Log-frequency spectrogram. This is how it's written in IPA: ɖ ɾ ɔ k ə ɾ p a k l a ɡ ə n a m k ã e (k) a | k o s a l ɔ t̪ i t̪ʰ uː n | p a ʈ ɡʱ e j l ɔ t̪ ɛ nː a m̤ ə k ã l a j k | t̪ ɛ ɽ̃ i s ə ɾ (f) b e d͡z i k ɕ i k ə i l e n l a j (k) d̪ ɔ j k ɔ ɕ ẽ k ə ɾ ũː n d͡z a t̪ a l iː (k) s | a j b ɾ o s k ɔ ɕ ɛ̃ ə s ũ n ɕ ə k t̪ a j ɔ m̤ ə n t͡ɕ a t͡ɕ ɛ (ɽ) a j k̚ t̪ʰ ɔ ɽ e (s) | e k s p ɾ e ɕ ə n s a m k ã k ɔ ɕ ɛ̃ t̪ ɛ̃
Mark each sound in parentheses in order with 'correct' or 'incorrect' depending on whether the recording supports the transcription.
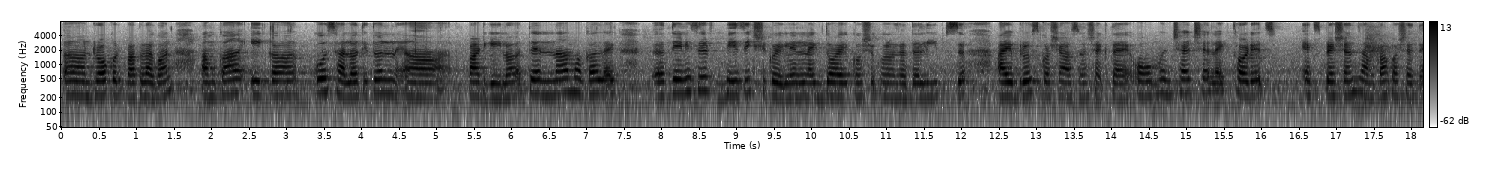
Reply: correct, correct, correct, incorrect, incorrect, incorrect

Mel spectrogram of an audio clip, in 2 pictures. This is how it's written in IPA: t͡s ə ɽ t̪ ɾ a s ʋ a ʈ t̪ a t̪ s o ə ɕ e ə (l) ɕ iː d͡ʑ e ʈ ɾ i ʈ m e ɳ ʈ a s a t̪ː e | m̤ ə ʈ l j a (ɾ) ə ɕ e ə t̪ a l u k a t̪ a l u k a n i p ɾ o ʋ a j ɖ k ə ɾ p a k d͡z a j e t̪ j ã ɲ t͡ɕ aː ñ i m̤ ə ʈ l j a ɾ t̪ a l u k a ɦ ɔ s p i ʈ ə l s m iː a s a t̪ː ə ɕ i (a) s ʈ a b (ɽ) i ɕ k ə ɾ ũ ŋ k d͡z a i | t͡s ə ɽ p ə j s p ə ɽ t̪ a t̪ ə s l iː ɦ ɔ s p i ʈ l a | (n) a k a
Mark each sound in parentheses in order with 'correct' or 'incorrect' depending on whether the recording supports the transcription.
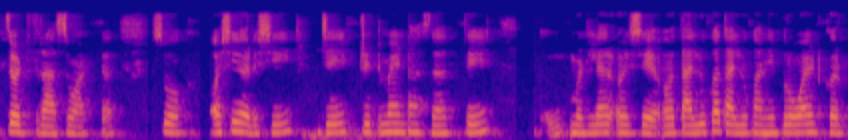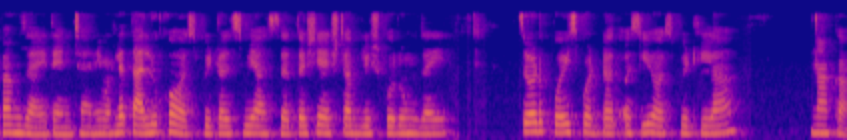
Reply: incorrect, correct, incorrect, incorrect, correct

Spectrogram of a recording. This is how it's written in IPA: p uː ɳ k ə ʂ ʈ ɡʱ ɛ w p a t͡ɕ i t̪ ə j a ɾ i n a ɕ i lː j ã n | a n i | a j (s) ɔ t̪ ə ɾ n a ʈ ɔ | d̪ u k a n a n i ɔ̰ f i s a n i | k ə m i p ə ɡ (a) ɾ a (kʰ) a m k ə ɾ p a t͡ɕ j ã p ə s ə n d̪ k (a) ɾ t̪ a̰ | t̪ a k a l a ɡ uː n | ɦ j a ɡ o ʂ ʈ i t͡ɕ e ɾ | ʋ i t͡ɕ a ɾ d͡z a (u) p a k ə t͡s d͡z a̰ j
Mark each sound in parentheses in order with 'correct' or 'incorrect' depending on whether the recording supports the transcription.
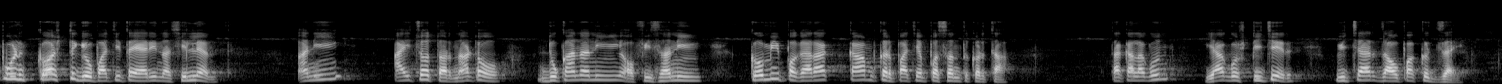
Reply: incorrect, correct, incorrect, incorrect, incorrect

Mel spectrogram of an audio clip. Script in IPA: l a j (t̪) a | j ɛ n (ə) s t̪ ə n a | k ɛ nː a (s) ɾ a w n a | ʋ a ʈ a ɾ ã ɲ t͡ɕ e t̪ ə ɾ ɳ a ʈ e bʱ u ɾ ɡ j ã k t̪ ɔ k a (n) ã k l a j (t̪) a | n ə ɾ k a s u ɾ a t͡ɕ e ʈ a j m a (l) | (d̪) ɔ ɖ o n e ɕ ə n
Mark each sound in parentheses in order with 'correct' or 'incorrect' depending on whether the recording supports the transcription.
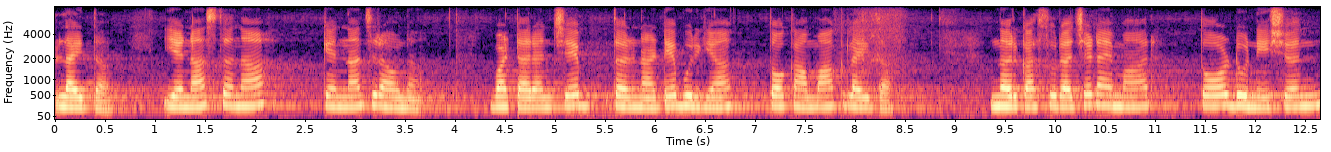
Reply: correct, incorrect, incorrect, incorrect, correct, incorrect, incorrect

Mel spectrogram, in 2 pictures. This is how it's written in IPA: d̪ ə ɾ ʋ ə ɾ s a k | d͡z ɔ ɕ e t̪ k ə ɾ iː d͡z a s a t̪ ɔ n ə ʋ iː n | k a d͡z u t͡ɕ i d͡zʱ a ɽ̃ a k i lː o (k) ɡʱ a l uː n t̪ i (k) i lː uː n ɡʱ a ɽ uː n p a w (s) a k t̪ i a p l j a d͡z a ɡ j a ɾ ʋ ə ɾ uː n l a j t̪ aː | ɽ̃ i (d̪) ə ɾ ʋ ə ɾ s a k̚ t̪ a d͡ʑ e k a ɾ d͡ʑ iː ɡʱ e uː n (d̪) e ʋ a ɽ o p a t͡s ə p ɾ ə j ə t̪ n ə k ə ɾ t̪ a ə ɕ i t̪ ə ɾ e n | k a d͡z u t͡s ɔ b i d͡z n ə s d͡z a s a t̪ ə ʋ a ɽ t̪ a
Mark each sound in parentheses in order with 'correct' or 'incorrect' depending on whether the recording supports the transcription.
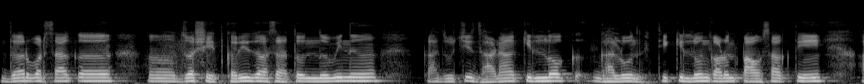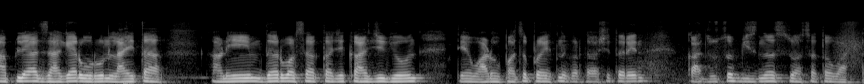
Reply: correct, correct, correct, correct, incorrect

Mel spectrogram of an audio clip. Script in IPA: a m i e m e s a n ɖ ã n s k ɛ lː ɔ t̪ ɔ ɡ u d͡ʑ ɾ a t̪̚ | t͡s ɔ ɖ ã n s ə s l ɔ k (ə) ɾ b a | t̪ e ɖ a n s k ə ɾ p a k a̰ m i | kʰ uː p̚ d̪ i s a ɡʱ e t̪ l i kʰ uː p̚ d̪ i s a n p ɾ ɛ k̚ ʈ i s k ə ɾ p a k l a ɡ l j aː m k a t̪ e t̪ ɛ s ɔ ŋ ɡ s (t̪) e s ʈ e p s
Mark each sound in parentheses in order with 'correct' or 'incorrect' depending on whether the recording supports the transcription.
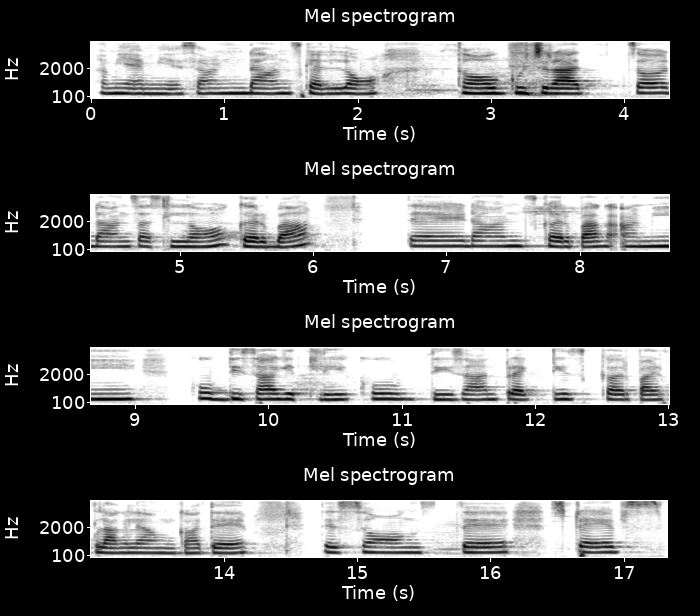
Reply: correct, correct

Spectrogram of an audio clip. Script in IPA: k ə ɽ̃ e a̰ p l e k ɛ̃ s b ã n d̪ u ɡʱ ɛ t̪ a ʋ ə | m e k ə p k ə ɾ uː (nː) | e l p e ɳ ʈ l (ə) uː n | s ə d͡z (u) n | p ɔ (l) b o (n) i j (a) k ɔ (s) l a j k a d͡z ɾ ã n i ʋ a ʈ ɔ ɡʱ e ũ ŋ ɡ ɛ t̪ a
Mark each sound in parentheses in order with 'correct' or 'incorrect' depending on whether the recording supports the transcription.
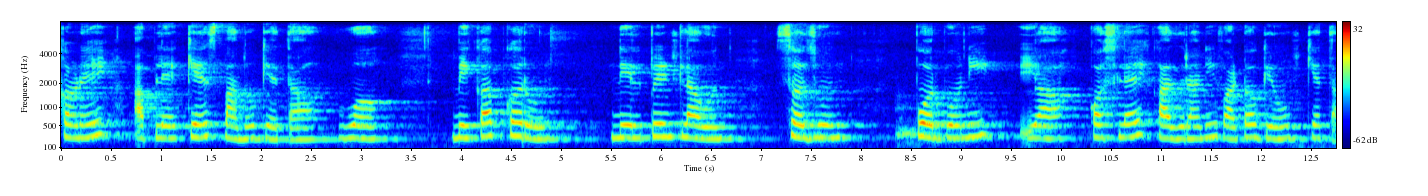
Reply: correct, incorrect, incorrect, incorrect, correct, correct, correct

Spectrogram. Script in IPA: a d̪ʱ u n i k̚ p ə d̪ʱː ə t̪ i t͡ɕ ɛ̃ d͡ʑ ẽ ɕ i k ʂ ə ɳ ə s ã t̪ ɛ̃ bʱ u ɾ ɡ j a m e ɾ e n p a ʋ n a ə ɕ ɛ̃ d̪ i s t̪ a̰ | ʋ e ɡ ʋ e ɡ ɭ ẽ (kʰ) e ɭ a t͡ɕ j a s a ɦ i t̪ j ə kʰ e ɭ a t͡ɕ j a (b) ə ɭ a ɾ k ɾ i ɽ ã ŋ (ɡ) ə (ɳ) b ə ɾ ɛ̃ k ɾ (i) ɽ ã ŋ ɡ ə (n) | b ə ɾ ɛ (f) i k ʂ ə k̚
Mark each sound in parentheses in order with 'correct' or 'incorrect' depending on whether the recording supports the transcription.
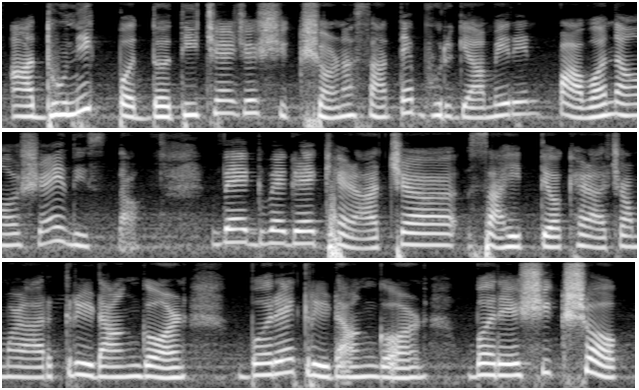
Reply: correct, incorrect, correct, correct, correct, incorrect, incorrect

